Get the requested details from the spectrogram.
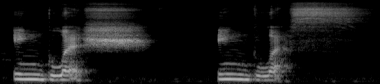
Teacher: with the S, you widen your mouth and S. But when you say sh, you still form that circle with your lips.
